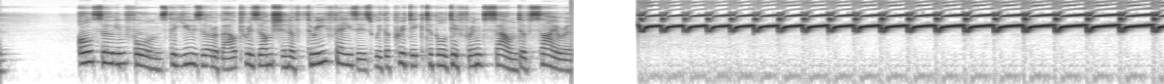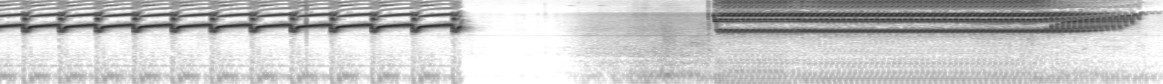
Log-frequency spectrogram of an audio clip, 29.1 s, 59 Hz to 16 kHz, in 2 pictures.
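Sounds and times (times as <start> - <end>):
electronic alarm siren sweeps: 8.0 - 20.4, 23.5 - 29.0.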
